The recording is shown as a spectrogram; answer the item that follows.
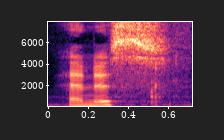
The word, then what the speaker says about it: Ennis: Ennis? It's like Dennis. Take away the D.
